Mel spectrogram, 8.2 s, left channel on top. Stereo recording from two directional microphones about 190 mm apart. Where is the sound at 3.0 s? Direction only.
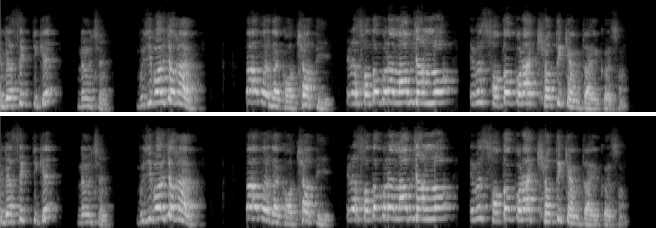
10° right (ahead or behind).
